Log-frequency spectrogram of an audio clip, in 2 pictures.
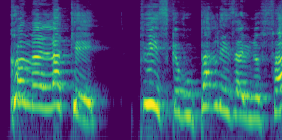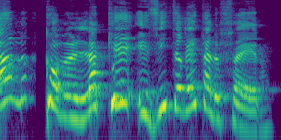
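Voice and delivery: high, scornful comeback starting loud; indignant retort. A narrator's reading. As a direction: throw the insult back at him. Outraged girl orders suitor out.

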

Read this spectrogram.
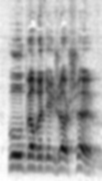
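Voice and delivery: loud, high, brisk request; big-voiced casual courtesy; hearty host. A narrator's reading. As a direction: toss it out loudly while busy. Lyra busy, calls to visitor.

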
